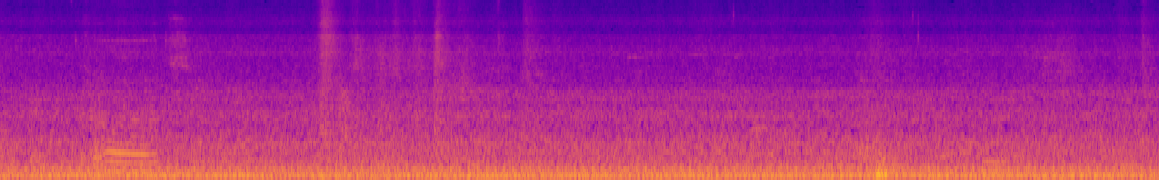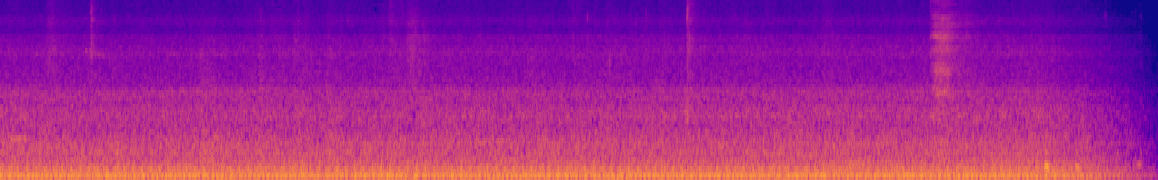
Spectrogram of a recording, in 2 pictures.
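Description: Steady drone of a passenger riverboat's engine, a constant deep hum with unchanging low tones, with one short knock about six and a half seconds in.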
